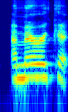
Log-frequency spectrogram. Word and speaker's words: America: doctor yeah and also the word America itself has two schwa sounds H at the beginning America America yeah okay uh you can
